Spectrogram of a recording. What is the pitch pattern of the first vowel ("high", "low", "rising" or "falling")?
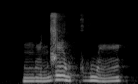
low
